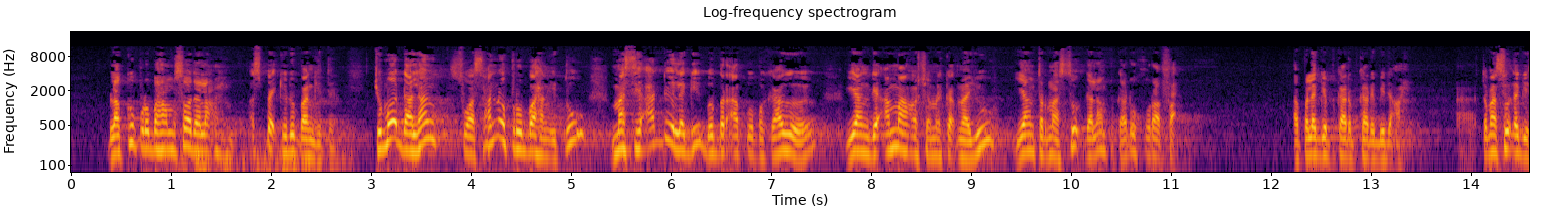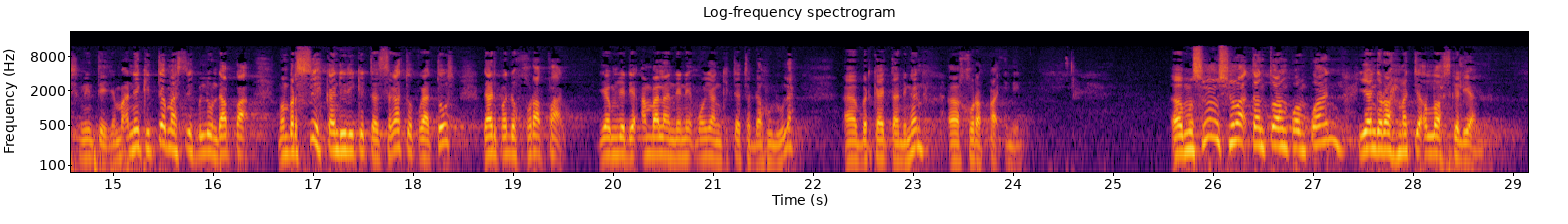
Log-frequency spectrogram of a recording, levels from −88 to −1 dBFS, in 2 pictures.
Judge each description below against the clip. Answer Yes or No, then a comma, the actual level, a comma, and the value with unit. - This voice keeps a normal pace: Yes, average, 130 wpm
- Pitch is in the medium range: Yes, medium, 170 Hz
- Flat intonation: No, average, 5.3 semitones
